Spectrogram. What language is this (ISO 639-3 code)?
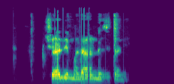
khw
